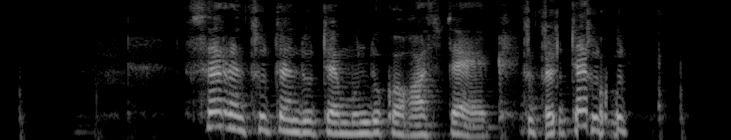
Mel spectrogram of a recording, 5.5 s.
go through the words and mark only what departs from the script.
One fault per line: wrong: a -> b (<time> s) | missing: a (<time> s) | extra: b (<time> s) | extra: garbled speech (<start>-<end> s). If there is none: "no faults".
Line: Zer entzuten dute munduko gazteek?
extra: garbled speech (3.9-4.7 s)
